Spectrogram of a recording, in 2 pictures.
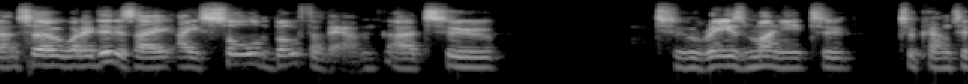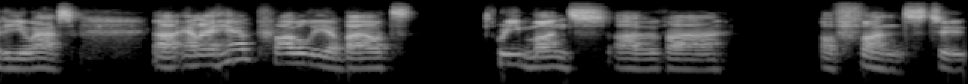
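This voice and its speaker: A man with a Brazilian accent has a bright, sharp tone and fairly high pitch. He goes at a fairly slow pace with long, frequent pauses. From southern Brazil, Porto Alegre. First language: Portuguese. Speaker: pediatric critical care professor. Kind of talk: podcast interview. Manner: halting with frequent repetitions.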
